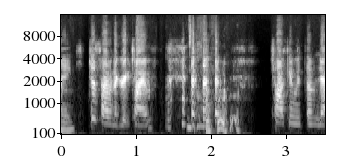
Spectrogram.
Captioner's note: laughs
